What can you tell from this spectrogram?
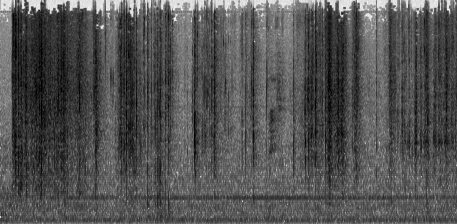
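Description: A metal pizza wheel cutting a freshly baked pizza on parchment paper: repeated crackling, crunching strokes as the blade rolls through the crisp crust and scrapes the paper, over a faint steady hum.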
